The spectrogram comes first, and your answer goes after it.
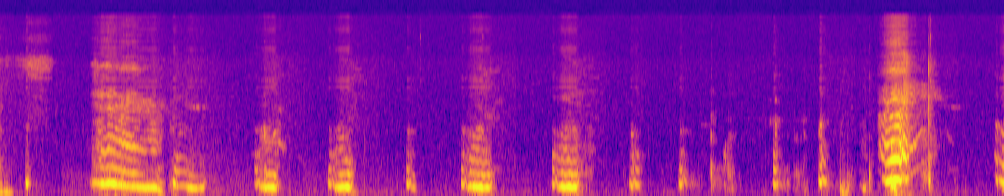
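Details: Domestic cat giving birth to four kittens and in pain, indoors in a small room: a long wavering moan early on, then a run of short mews about once a second, ending in a louder drawn-out cry.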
